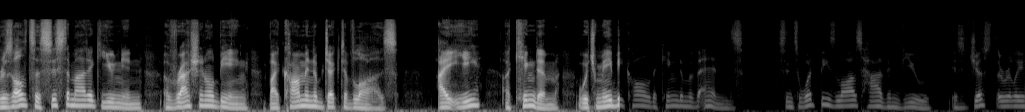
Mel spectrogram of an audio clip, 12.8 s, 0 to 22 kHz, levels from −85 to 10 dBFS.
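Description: At 7.75 s the speech suddenly drops out to a faint residue, and it stays that way to the end of the clip. It is not a pause or a fade. The level collapses in an instant. What remains is a faint leak of the signal, roughly 30 dB below normal. The likely cause is a break in the wanted signal path, while the chain after the break stayed live and kept passing that weak trace.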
